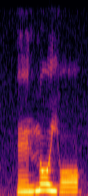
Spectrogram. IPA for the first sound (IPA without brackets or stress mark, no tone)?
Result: ɛ̃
